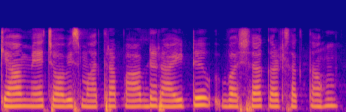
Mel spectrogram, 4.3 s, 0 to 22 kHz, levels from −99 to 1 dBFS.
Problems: background sounds at intervals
